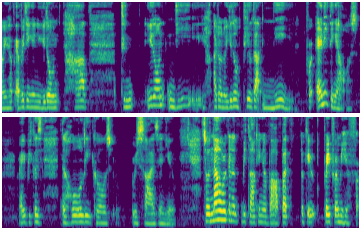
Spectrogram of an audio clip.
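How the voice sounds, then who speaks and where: A woman with a Filipino accent and a somewhat low, slightly mellow voice talks to camera at a moderate pace. As a faith vlogger, she gives her viewers an unscripted, rambling religious talk full of chatty asides.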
